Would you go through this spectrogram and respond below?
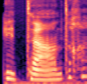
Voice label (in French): "turn off", French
